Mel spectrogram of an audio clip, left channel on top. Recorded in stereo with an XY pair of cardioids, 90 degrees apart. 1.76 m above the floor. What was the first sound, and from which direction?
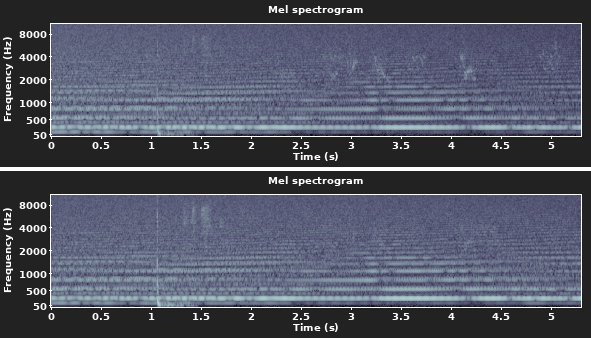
A drone, 15° left.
